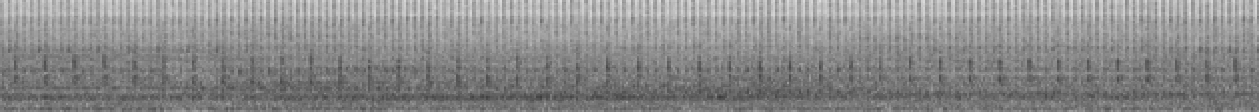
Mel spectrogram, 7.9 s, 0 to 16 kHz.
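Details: Mitsubishi Lancer X 4B10 1.8 engine, knock only when warm at idle: a steady light ticking knock, roughly two to three a second, riding over the engine; source unclear.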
